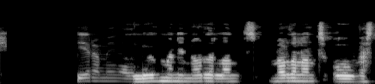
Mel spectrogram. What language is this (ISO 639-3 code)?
isl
